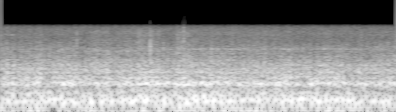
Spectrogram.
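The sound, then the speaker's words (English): A car drives steadily along a country road, its engine and tire noise forming a constant low rumble that stays fairly loud and even throughout, with no voices. “Right now, I'm driving through the country.”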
